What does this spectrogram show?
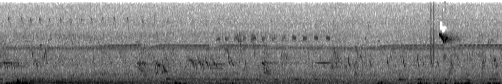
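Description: Scattered faint bird chirps and one short high call near the end, over a steady high-pitched whine, with a dull thump just after the start and a few softer thumps later.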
